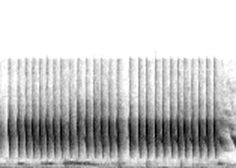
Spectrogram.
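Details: Loud 'ngebren' song of a plain prinia: a quick train of buzzy, high chips with one short pause, ending in a downward slur, while a dove coos softly behind.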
